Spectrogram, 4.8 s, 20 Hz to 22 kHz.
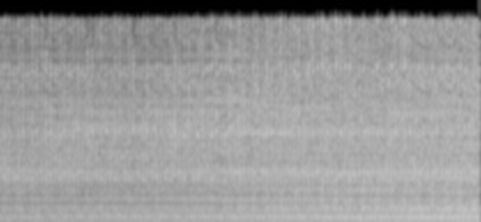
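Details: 2014 Audi Q7 3.0L after valve cover gasket replacement, no oil or fuel leaks found: smooth even idle with steady low drone, no ticking, knocking or stumbling; engine idles healthy.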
